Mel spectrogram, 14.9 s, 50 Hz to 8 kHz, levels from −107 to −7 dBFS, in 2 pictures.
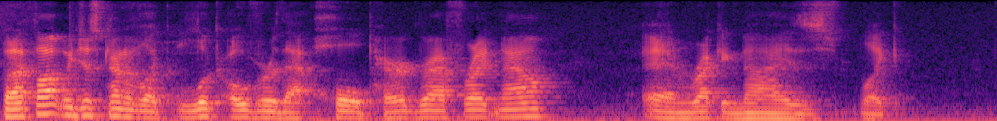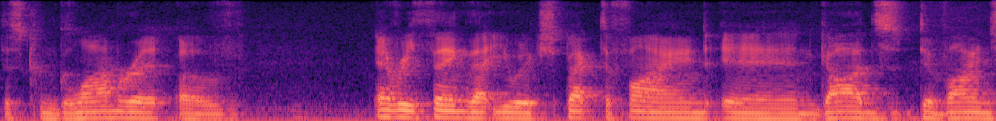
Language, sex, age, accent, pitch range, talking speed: English, male, 40-59, American, 85-105 Hz, 125 wpm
